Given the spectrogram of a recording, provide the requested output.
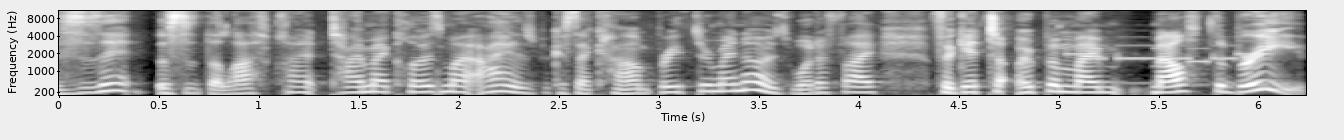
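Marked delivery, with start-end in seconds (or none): none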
